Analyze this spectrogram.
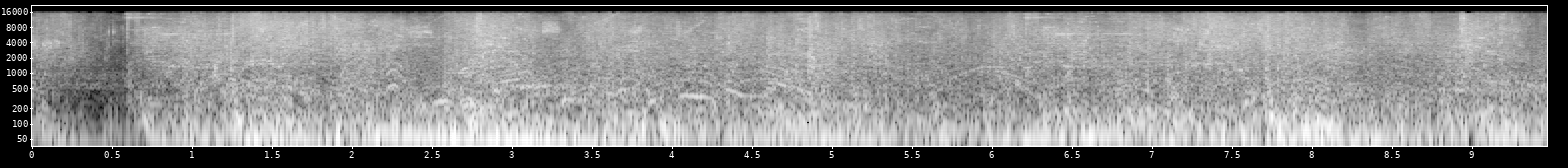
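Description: Fantasy battle game spell effects crackle, whoosh and blast in a fight.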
